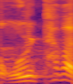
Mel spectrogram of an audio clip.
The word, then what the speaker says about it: 옳다: 축약이 일어나서 옳다가 되죠. 이 고전시가가 어려운 이유는 소리 나는 대로 씁니다. 옛날에는 소리 나는 대로 써요. 지금은 원형을 밝혀 쓰는데 옛날에는 소리대로 써서 옳다 이렇게 나온 거예요. 우리는 옳다라고 읽어주면 됩니다.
